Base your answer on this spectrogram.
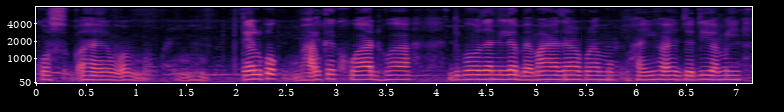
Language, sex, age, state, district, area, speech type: Assamese, female, 60+, Assam, Dibrugarh, rural, spontaneous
